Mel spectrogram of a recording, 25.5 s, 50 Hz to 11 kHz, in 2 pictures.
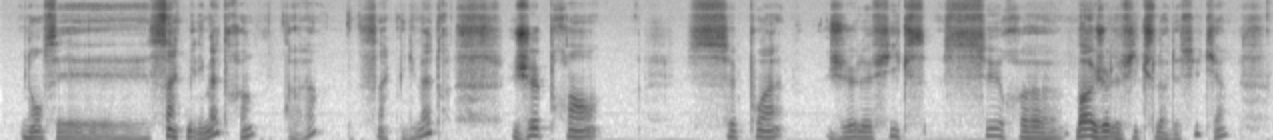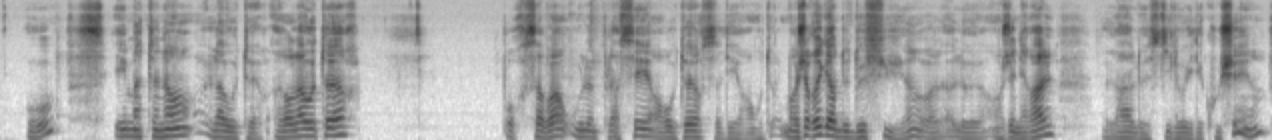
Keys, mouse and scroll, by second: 1.6 BackSpace, 2.5 KP_5, 3.4 Return, 7.3 click, 11.6 click, 12.6 o, 19.0-20.6 drag.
